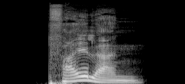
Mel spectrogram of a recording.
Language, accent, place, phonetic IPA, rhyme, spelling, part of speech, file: German, Germany, Berlin, [ˈp͡faɪ̯lɐn], -aɪ̯lɐn, Pfeilern, noun, De-Pfeilern.ogg
- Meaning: dative plural of Pfeiler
